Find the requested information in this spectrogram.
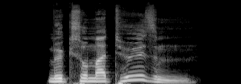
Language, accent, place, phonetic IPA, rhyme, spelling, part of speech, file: German, Germany, Berlin, [mʏksomaˈtøːzm̩], -øːzm̩, myxomatösem, adjective, De-myxomatösem.ogg
- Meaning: strong dative masculine/neuter singular of myxomatös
